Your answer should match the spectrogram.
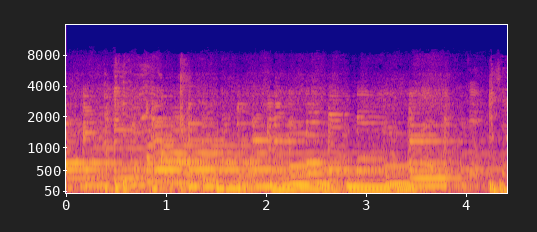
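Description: Live band music: an electric bass playing a moving line of low notes under electric guitar, with drum hits.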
